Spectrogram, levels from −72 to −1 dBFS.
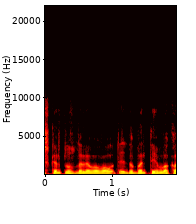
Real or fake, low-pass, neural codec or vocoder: fake; 9.9 kHz; autoencoder, 22.05 kHz, a latent of 192 numbers a frame, VITS, trained on many speakers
